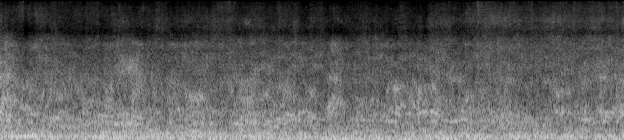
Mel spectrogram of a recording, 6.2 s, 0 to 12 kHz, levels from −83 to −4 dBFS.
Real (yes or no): no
